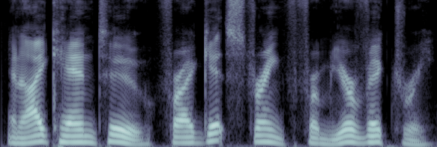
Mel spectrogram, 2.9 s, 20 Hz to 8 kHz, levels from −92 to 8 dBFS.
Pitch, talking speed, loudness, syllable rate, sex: 110 Hz, 225 wpm, -18 LUFS, 4.7 syllables/s, male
